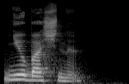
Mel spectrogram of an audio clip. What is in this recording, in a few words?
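"ньӧбасьны", Komi, female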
